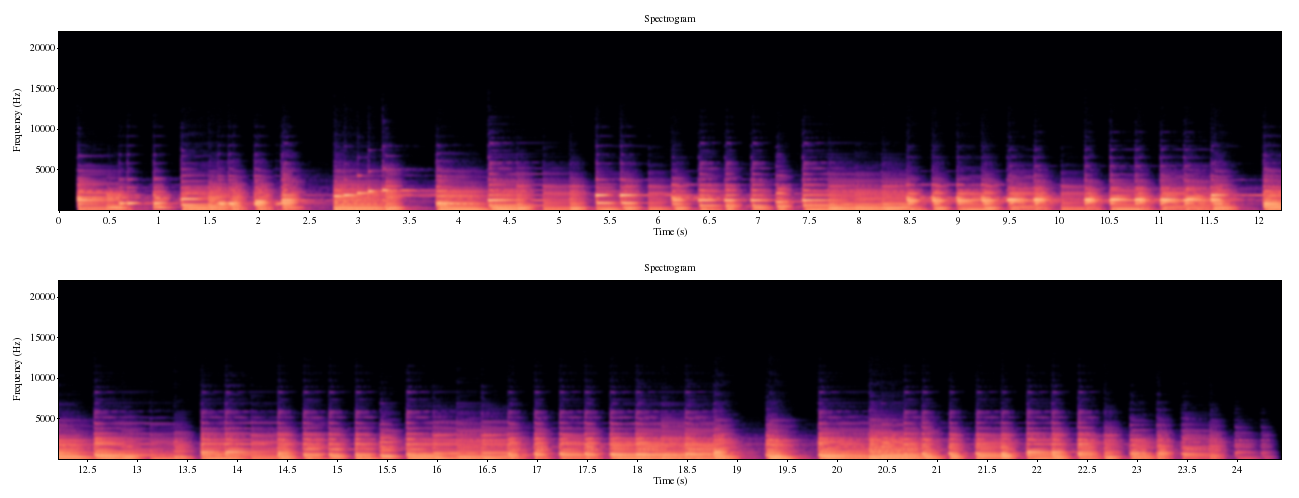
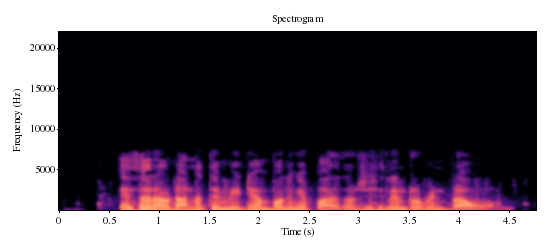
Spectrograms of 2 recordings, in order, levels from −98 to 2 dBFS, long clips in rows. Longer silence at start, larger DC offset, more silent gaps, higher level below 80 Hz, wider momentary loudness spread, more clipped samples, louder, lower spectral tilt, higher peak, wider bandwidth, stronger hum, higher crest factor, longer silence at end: second, 0.15 s vs 0.4 s; neither; neither; first, -36 dBFS vs -58 dBFS; second, 8 LU vs 11 LU; neither; about the same, -17 LUFS vs -18 LUFS; about the same, -8 dB/octave vs -8 dB/octave; about the same, 0 dBFS vs -2 dBFS; about the same, 6.6 kHz vs 7.2 kHz; neither; about the same, 16 dB vs 18 dB; second, 0.1 s vs 0.25 s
